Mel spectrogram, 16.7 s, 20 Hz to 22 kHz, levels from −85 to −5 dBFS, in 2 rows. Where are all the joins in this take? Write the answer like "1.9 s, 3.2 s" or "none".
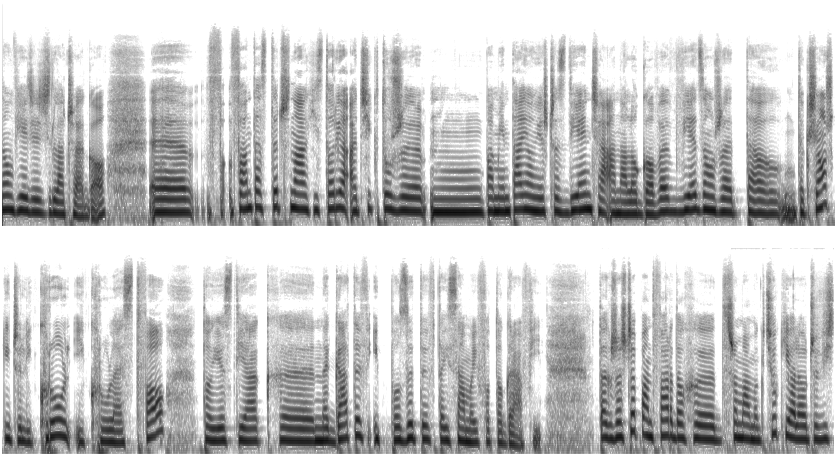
14.2 s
